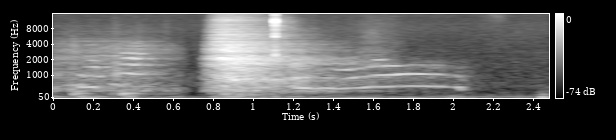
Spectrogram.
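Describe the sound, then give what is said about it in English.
A cat meows after dinner: a single drawn-out meow, fairly faint, following a short noisy rushing burst. “This is just the cat telling me that she's had dinner.”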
